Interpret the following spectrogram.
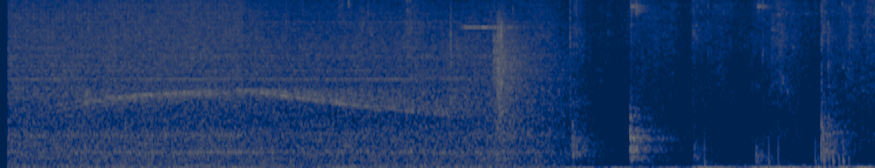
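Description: Steady city traffic noise with a distant siren wailing in one slow rise and fall. A sharp click comes about five seconds in, then footsteps on a hard floor begin about a second later.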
